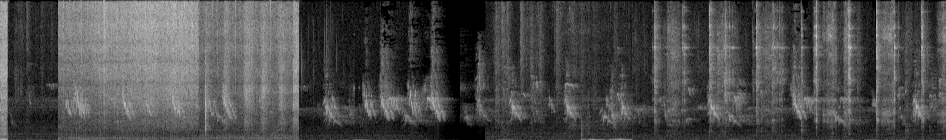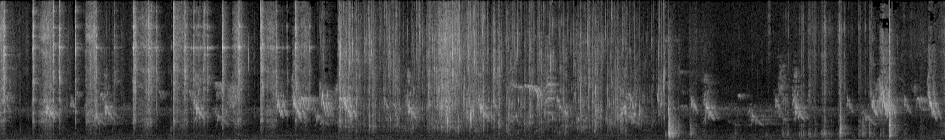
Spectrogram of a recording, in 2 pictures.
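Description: Metal Y-peeler scraping the skin off a raw potato in quick, crisp repeated strokes, about two or three a second, with a squeaky edge to each stroke. For the first few seconds a louder steady rasping noise plays, and a single sharp click comes near the end.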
